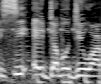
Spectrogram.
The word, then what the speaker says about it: Caddy: Your boy C-A-D-D-Y pronounced Caddy is out of here.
